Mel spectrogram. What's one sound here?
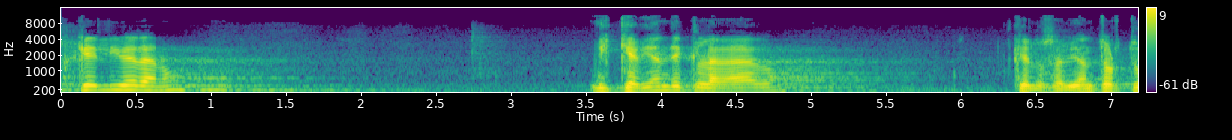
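An elderly man speaks slowly and deliberately into a microphone, with pauses between phrases.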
